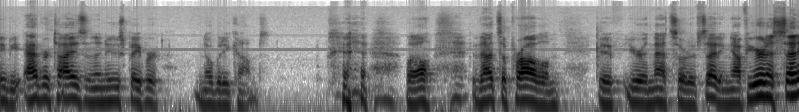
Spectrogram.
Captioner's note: laughs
